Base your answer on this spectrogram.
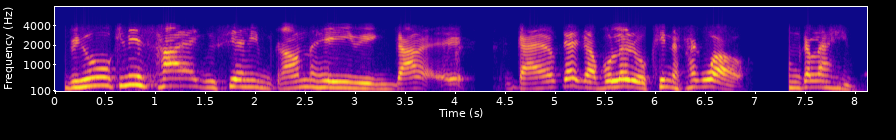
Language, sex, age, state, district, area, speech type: Assamese, female, 60+, Assam, Dhemaji, rural, conversation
